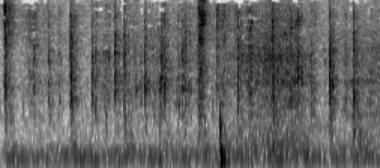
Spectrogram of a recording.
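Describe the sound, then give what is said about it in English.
Slow, uneven typing on a computer keyboard, a scattering of soft clicks with one sharper, louder keystroke near the middle, with no talking. “We got some slow typing going on.”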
